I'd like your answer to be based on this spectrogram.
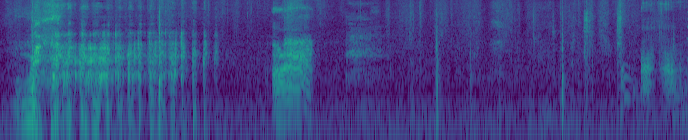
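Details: A young child makes a string of short, voiced, deliberate fake coughs, then a brief drawn-out vocal sound, followed by laughter.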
